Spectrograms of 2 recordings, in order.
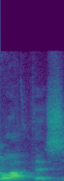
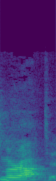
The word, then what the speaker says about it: Marotas: Marotas. It's Marotas. It's Spanish-sounding Portuguese.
